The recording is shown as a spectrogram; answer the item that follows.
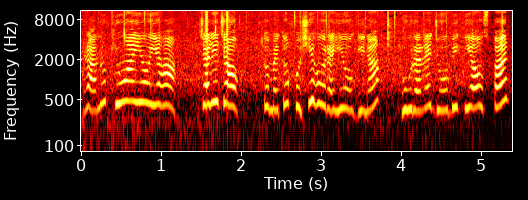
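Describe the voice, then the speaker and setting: A woman's voice: very high-pitched, fairly even intonation, moderate pace, bright, forceful tone, a little hiss or hum. A woman voicing emphatic, dramatic female animal characters in a Hindi cartoon, a stern ant queen among them. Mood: bitter, hurt.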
